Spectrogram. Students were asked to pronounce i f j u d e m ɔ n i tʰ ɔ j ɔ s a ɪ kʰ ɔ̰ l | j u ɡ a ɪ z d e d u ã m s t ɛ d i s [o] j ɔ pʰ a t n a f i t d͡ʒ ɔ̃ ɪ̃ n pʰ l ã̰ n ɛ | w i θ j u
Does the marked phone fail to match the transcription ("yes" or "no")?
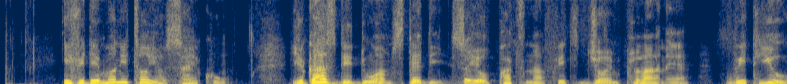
no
